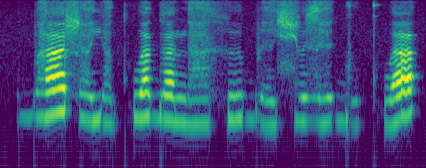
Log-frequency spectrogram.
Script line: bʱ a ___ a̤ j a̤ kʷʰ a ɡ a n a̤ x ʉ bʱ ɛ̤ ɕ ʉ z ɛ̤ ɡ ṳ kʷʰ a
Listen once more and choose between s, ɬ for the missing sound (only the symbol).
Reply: ɬ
